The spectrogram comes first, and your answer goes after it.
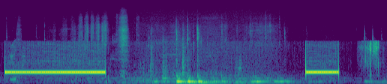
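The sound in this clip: Steady telephone dial tone on a call being placed from a medical clinic office, heard in a sustained stretch of about two seconds, then a gap of faint shuffling and handling noise, then a shorter burst of the same tone.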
